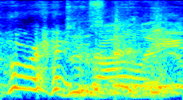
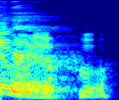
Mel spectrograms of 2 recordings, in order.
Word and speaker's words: Rayleigh: Raleigh. Rayleigh.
